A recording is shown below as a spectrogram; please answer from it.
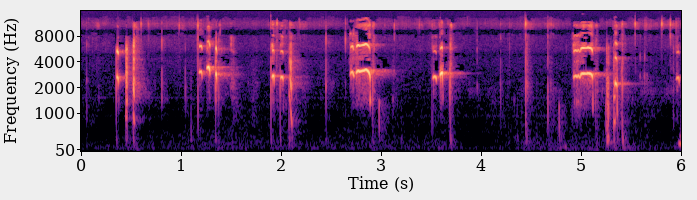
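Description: Pet monkey chirping: a run of short, high squeaks, about one every second at irregular spacing, some with a slight upward slide.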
